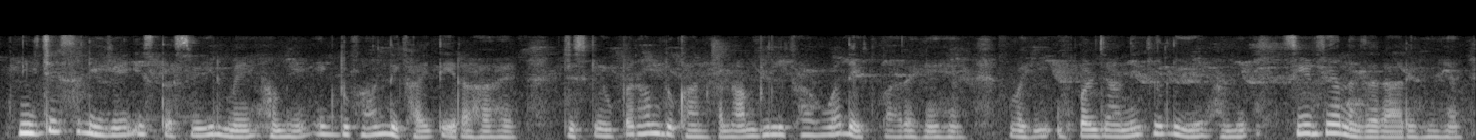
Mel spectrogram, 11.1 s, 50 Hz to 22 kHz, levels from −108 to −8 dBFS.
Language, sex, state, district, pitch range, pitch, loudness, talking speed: Maithili, female, Bihar, Sitamarhi, 160-220 Hz, 175 Hz, -36 LUFS, 210 wpm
